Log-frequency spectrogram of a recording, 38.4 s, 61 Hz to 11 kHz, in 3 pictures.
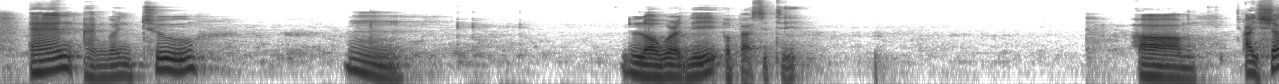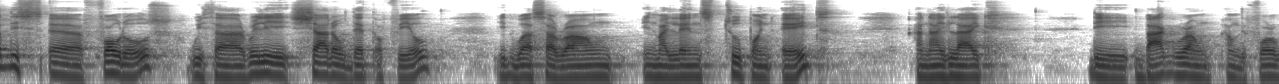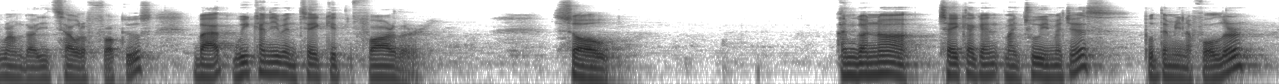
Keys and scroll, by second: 6.2 f, 10.8 space, 12.0 space, 19.6 space, 29.0 space, 36.4 Escape.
